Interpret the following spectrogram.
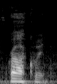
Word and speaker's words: Rockwood: support community programs in Rookwood Park, which is pretty damn cool. Rockwood. I thought I said it right that time. You said Rookwood. Rockwood. How is that so hard? It clearly says it.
